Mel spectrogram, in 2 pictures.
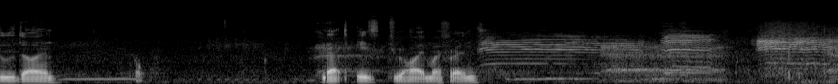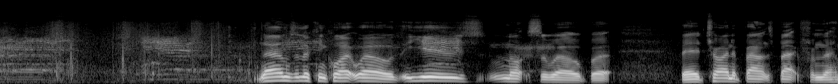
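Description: A man speaks animatedly close to the microphone.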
